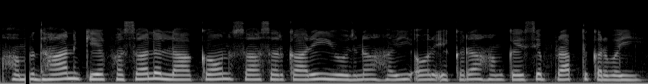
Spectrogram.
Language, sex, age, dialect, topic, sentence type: Magahi, female, 36-40, Central/Standard, agriculture, question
